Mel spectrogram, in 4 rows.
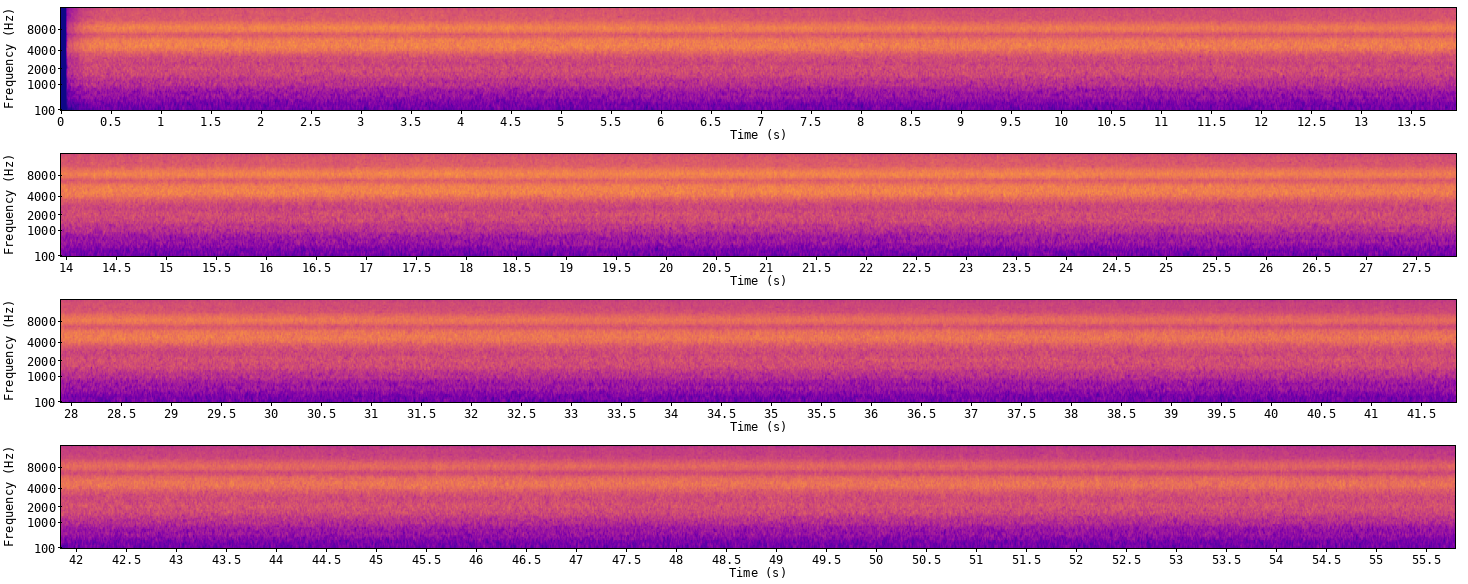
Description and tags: Rainstorm hitting pavement 2
Downpour of rain during the monsoon season in Phoenix, Arizona. Rain hitting blacktop. Nearly a minute in length and you can hear the rain begin to slacken a little ways into the recording. Recorded with the only thing I had on hand, my phone; an LG V30.
monsoon, rain, weather, storm, rainstorm, downpour, ambience, raining, field-recording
